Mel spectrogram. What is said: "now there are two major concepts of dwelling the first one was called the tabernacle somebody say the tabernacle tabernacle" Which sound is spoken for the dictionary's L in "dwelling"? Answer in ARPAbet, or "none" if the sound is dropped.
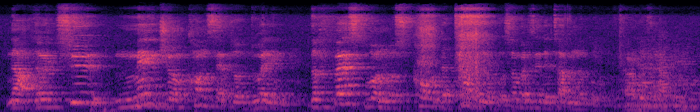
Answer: L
